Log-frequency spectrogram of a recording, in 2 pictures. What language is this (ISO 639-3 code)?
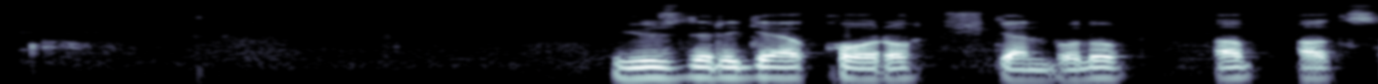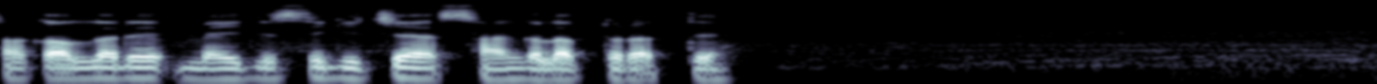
uig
